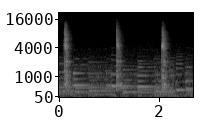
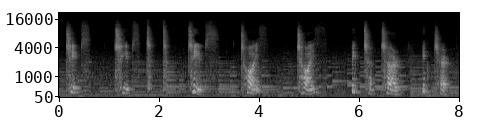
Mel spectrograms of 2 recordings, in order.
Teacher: Es como una combinación del sonido T que vimos anteriormente, t, t, con un sh, sh.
